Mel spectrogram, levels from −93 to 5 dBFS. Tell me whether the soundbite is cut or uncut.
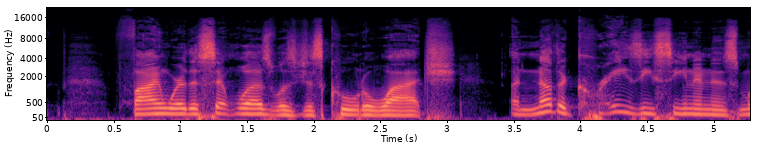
uncut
